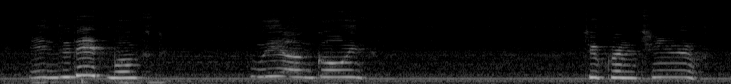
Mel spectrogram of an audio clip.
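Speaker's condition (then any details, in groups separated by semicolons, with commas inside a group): Cerebral palsy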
